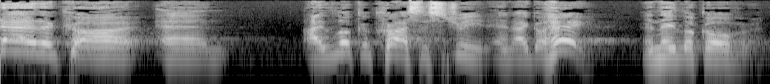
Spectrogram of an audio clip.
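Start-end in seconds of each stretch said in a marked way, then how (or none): 4.1-4.4 calling out. Retold or imitated. Priest hailing two strangers across the street, calling out.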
